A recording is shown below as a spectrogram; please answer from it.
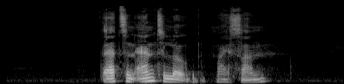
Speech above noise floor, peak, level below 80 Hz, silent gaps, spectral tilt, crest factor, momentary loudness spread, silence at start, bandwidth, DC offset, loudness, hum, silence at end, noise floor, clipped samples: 39 dB; -4 dBFS; -70 dBFS; none; -4.5 dB/octave; 22 dB; 13 LU; 1 s; 16 kHz; under 0.1%; -25 LUFS; none; 0.75 s; -64 dBFS; under 0.1%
